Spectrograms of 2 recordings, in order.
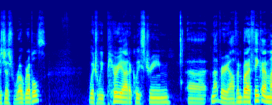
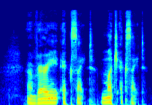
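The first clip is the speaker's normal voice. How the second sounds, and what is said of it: Whispering. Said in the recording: “Why are you whispering?”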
